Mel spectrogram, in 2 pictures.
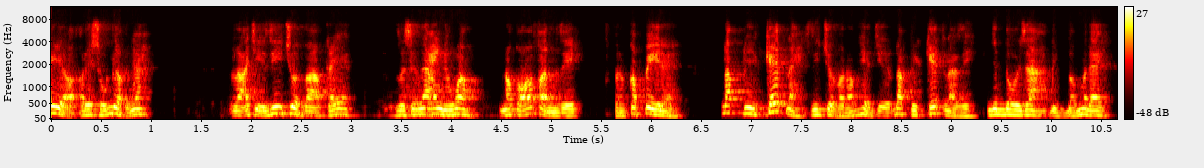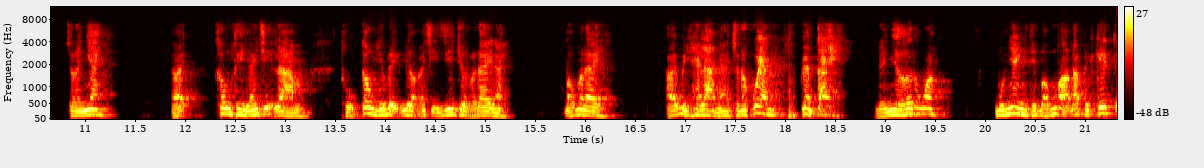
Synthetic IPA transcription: əː˧˩ə˧˩ɗə˧jso˨˦ɗɨ˨˩ək̚ɲaː˧ | laː˨˧˦ŋt͡ɕḭ˧˨zi˧t͡ɕu˨˩t̚vaː˨˩wkaː˨˦j | zɨ˨˦jsɨ̰˧˨na˨˧˦ʔa˧jŋ̟ɗʊ˨˦ŋ͡mxə˧wŋ͡m | nɔ˨˦kɔ˨˦fə˨˩nzi˨˩ | fə˨˩n˨kɔ˦˥pːi˧na˨˩ | ɗa˦˥k͡p̚li˧ke˦˥t̚na˨˩jzi˧t͡ɕu˨˩t̚va˨˩nɔ˨˦˥hḭ˧˨t͡ɕḭ˧˨˧ɗa˦˥k͡p̚i˧ke˦˥t̚laː˨˩zi˨˩ɲə˧nɗo˧jzaː˧ɓï˧˩ŋ̟ɓə˨˦mʔəː˨˩ɗə˧j | t͡ɕɔ˧nɔ˨˦ɲa˧jŋ̟ | ɗə˨˦j | xə˧wŋ͡mt̪ʰi˨˩ʔa˧jŋ̟t͡ɕḭ˧˨laː˨˩m | t̪ʰu˧˩kə˧wŋ͡mzɨ˧ɓï˧˨ŋ̟ɗɨ˨˩k̚ʔa˧jŋt͡ɕḭ˧˨zi˧t͡ɕu˨˩t̚vaː˨˩ɗə˧jna˨˩j | ɓə˨˦wmʔːɗə˧j | t̪ʰə˨˦ɓï˨˩ŋ̟ɦa˧jlaː˨˩nɲaː˨˧˩t͡ɕɔ˧nɔ˨˦kwɛ˧nkwɛ˧nt̪a˧˩j | ne˨˦ɲəː˨˦ɗʊ˨˦ŋ͡mə˧wŋ͡m | mo˨˦nɲa˧ŋ˨˩t̪ʰi˨˩ɓə˨˦wŋ͡mvaː˨˩wɗa˦˥k͡p̚li˧ke˦˥t̚

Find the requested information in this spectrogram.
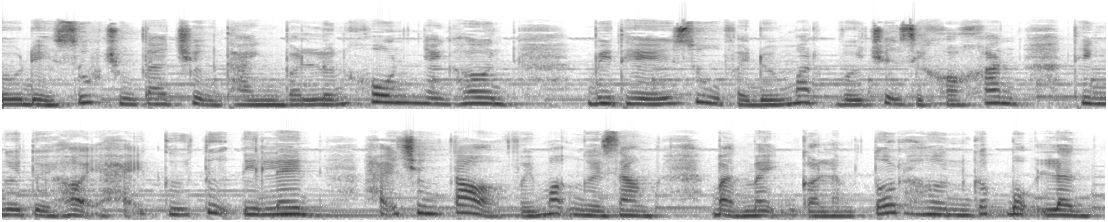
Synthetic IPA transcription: o˧jɗe˧˩z̥ʊ˦˥p̚t͡ɕʊ˨˦ŋ͡mt̪aː˧t͡ɕɨ˧˩əŋt̪ʰa˨˩jŋ̟vaː˨˩ləː˨˦nxo˧nɲa˧jŋ̟ɦəː˧n | vi˨˩t̪ʰe˨˦zu˨˩faː˧˩jɗo˨˦jma˨˩t̚vəː˨˦jt͡ɕwḭ˧˨ənzi˨˩k̚xɔ˨˦xa˧nt̪ʰi˨˩ŋɨ˨˩əjt̪u˧˩jɦɔ̰ː˧˨jha̰˧˥jkɨ˨˦t̪ɨ̰˧˨t̪i˧le˧nha̰˧˥jt͡ɕɨ˧ŋt̪ɔ˧˩vəː˨˦jmɔ̰˧˨jŋɨ˨˩əjza˨˩ŋɓaː˧˩nmə̰˧˨ŋ̟kɔ˨˦laː˨˩mt̪o˦˥t̚ɦəː˧nɣə˦˥p̚ɓo̰˧˨lə˨˩n

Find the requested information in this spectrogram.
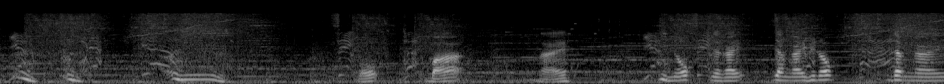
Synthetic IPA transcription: ʔɯ˧˩ʔɯ˧˩ | ʔɯ˧ | bo˨˦ | baː˨˦˥ | ŋa̰˨˦j | ʔi˧˩no˦˥k̚ja˧ŋːa˧j | ja˧ŋːa˧˩jpʰi˧no˦˥k̚ja˧˩ŋːa˧j

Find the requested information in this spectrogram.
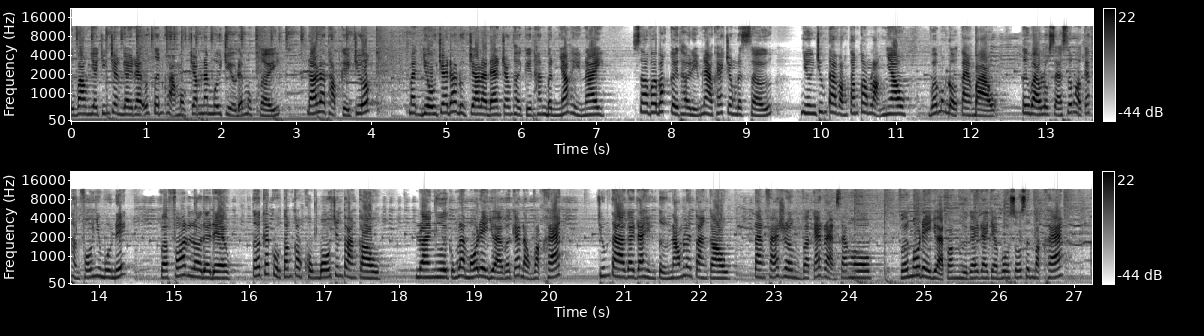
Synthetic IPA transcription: ɨ̰˧˨va˧wŋ͡mzɔː˨˦t͡ɕi˨˦ənt͡ɕa˧jŋ̟ɣə˧jzaː˧ʔɨ˦˥ək̚t̪i˨˦ŋxwaː˧˩ŋmo˨˩t̚t͡ɕa˧mna˧mːɨ˧əjt͡ɕḭ˧˨əwɗe˧˦nmo˨˩t̚t̪i˧˩ɗɔ˨˦laː˨˩t̪ʰə˨˩p̚kḭ˧˩t͡ɕɨ˦˥ək̚ma˨˩k̚zu˨˩t͡ɕaː˧˦ɗɔ˦˥ɗɨ˨˩ək̚t͡ɕɔ˧laː˨˩ɗaː˧ŋt͡ɕɔ˧ŋ͡mt̪ʰəː˨˩jki˧˩t̪ʰa˧jŋ̟ɓï˨˩ŋ̟ɲɔ˦˥t̚hḭ˧˨ənːa˧j | sɔ˧vəː˨˦jɓə˦˥t̚ki˨˩t̪ʰəː˨˩jɗi˧˩mnaː˨˩wxa˦˥k̚t͡ɕɔ˧ŋ͡mlï˨˩k̟̚sɨ˧˩ | ɲɨ˧ŋt͡ɕʊ˨˦ŋ͡mt̪aː˧və̰˧˥nt̪ə˨˦nkə˧wŋ͡mlwa̰˧˨nɲa˧wvəː˨˦jmo˨˩t̚ɗo̰˧˨t̪aː˨˩ŋɓa̰ː˧˨wt̪ɨ˨˧˩ɓaː˧˩wlwə˨˩t̚sa̰ː˧˩sɨ˨˦ŋʔəː˧˩kaː˦˥k̚t̪ʰŋfo˨˦ɲɨ˧mu˧ni˦˥k̚ | vaː˨˩fɔ˦˥t̚lo˧ɗə˧˩ɗe˧˩w | t̪əː˨˦jkaː˦˥kːu˨˩k̚t̪ə˨˦nkə˧wŋ͡mxʊ˧˩ŋ͡mɓo˨˦t͡ɕe˧nt̪waː˨˩nkə˨˩w | lwaː˨˩jŋɨ˨˩əjkʊ̰˧˥ŋ͡mlaː˨˩mo˨˦jɗɛ˧zwa̰ː˧˨vəː˨˦jkaː˦˥k̚ɗo̰˧˨ŋ͡mvə˨˩t̚xaː˦˥k̚ | t͡ɕʊ˨˦ŋ͡mt̪aː˧ɣə˧jzaː˧hḭ˧˨ənt̪ɨ̰˧˨əŋn˨˦wŋ͡mle˧nt̪waː˨˩nkə˨˩w | t̪aː˧ŋfaː˨˦zə˧nvaː˨˩kaː˦˥k̚za̰ː˧˨ŋsaː˧ŋɦo˧vəː˨˦jmo˨˦jɗɛ˧zwa̰ː˧˨kɔ˧nŋɨ˨˩əjɣə˧jzaː˧t͡ɕɔ˧˩vo˧so˨˦sï˧ŋ̟və˨˩t̚xaː˦˥k̚

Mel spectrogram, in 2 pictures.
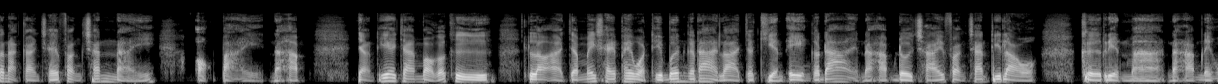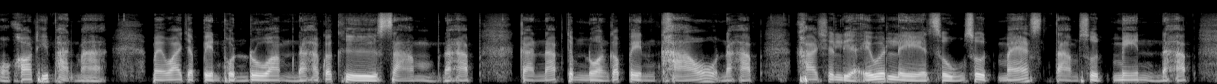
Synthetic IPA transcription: sa˧na˨˩ʔkːaː˧nt͡ɕʰa˦˥jfɾa˧ŋt͡ɕʰa˥˩nːa˩˦jʔɔː˨˩k̚pa˧jna˦˥kʰa˦˥p̚jaː˨˩ŋt̪ʰiː˥˩ʔaː˧t͡ɕaː˧nbɔː˨˩kːɔː˥˩kʰɯː˧ɾa˧wʔaː˨˩t̪̚t͡ɕa˨˩ʔma˥˩jt͡ɕʰa˦˥jpʰa˧jwa˨˩t̪ʰːeː˧bɤː˥˩nkɔː˥˩daː˥˩jɾa˧wʔaː˨˩t̪̚t͡ɕa˨˩kʰi˨˩˦nʔeː˧ŋkɔː˥˩daː˥˩jna˦˥kʰɾa˦˥p̚doː˧jt͡ɕʰa˦˥jfɾa˧ŋt͡ɕʰa˥˩nt̪ʰiː˥˩ɾa˧wkʰɤː˧jɾi˧ənmaː˧na˦˥kʰɾa˦˥p̚na˧jhu˩˦ɐkʰɔː˥˩t̪ʰiː˥˩pʰaː˨˩nmaː˧ma˥˩jwaː˥˩t͡ɕa˨˩ʔpe˧npʰo˩˦nɾu˧əmna˦˥kʰa˦˥p̚kɔː˥˩kʰɯː˧sa˧mna˦˥kʰa˦˥p̚kaː˧nːa˦˥p̚t͡ɕa˧mnu˧ənkɔː˥˩pe˧nkʰa˦˥wna˦˥kʰa˦˥p̚kʰaː˥˩t͡ɕʰa˧jlɯ˩˦ɐʔe˦˥wɤː˥˩leː˧suː˩˦ŋsu˨˩t̪̚mɛ˦˥k̚st̪aː˨˩msu˨˩t̪̚mi˧nːa˦˥kʰa˦˥p̚

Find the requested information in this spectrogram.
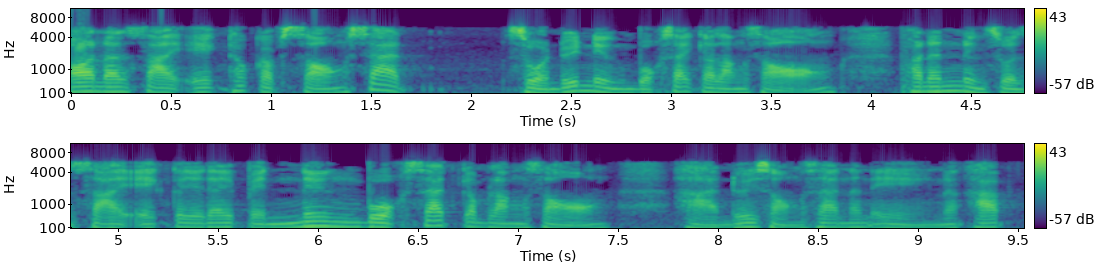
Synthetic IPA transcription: pʰɔ˧˥na˦˥˨nsaː˧jʔe˦˥k̚t̪ʰa˥˩wka˨˩p̚sɔː˩˦ŋsɛː˥˩t̪̚ | su˨˩əndu˥˩jnɯ˨˩ŋbu˨˩ək̚sɛː˥˩t̚ka˧mla˧ŋsɔ̰ː˩˦ŋpʰɔ˧˥na˦˥˩nːɯ˨˩ŋsu˨˩ənsaː˧jʔe˦˥kːɔː˥˩t͡ɕa˧˩˦da˥˩jpe˨nːɯ˨˩ŋbu˨˩ək̚sɛː˥˩t̪̚ka˧mla˧ŋsɔː˩˦ŋhaː˩˦ndu˥˩əjsɔ̰ː˩˦ŋsɛː˥˩na˥˩nʔeː˧ŋna˦˥kʰɾa˦˥p̚

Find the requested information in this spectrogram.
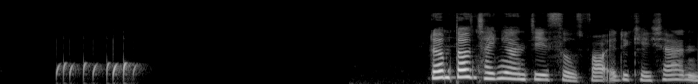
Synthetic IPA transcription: ɾɤː˥˩mt̪o˥˩nt͡ɕʰa˦˥jŋaː˧nt͡ɕiː˧˩suː˨˩t̪̚fɔː˧ʔḛ˦˥du˧kʰeː˧t͡ɕʰa˥˩˨n

